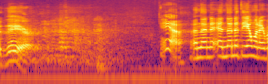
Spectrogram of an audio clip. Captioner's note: audience laughing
